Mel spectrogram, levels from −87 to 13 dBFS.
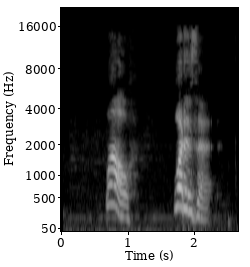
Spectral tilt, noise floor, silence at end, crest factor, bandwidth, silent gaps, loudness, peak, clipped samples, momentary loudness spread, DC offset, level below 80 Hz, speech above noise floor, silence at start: -3 dB/octave; -67 dBFS; 0.45 s; 22 dB; 16 kHz; none; -24 LUFS; -4 dBFS; under 0.1%; 14 LU; under 0.1%; -72 dBFS; 43 dB; 0.7 s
